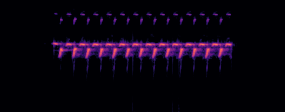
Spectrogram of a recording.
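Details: Clean competition-style song of a European goldfinch (jilguero) for teaching birds: a brief burst of about fifteen evenly spaced, bright twittering double notes, set in silence.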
